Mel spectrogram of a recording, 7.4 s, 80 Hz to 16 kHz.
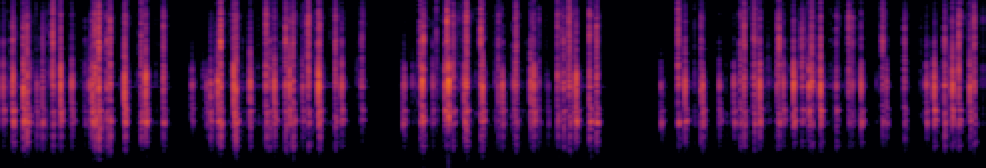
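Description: Fingertips type on a lit mechanical keyboard with an aluminum case and plastic keycaps. Dozens of quick, crisp, bright clacks come in rapid bursts, with short pauses near 1.4, 3 and 4.8 seconds. Each keystroke is dry and stops almost instantly, with no low-end thump.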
